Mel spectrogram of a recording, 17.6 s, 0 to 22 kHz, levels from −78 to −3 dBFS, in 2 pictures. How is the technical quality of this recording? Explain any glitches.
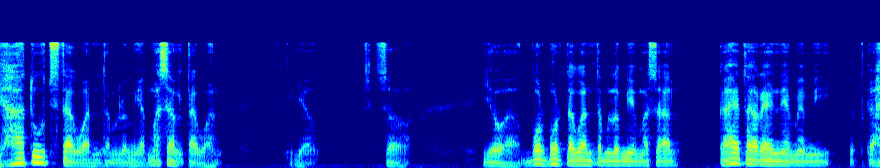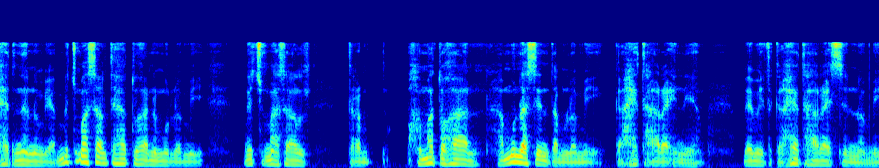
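No glitches are audible.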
